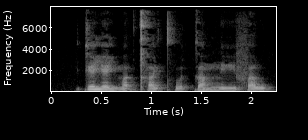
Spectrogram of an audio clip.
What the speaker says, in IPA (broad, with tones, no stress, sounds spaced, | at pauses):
k e˥ j e˧ j m ɐ˨˥ k̚ t̪ʰ ɐ˨˧ j kʷʰ ɐ˨˥ t̚ k ɐ˥ m n̪ iː˨ f ɐ˧ w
